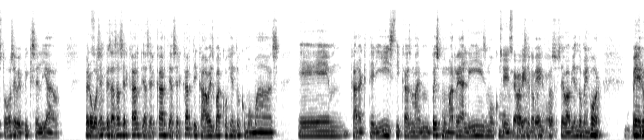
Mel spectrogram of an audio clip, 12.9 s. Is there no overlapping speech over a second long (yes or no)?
no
